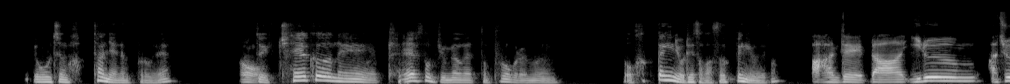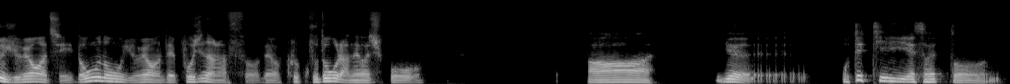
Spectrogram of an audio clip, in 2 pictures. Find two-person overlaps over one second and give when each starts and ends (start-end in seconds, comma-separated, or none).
none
